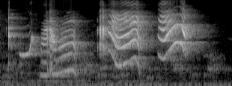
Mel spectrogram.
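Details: Ringneck parrot kept as a pet calling in a series of bending, wavering squawks, each about half a second long, rising then dropping in pitch, with little other sound.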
